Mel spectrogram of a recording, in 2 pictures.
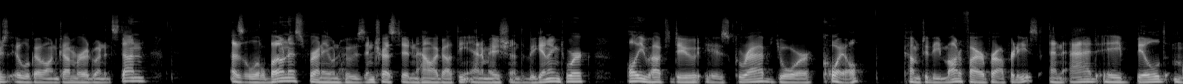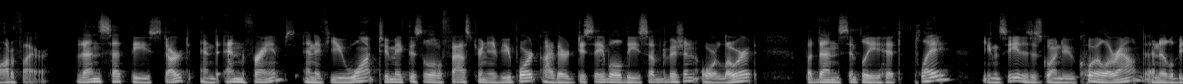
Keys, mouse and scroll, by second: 7.2 click, 20.7 click.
